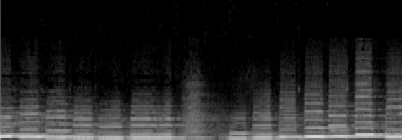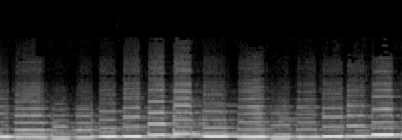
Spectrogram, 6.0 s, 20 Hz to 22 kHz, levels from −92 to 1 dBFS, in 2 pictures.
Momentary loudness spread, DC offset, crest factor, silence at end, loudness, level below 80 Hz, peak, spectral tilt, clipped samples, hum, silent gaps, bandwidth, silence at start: 14 LU; under 0.1%; 14 dB; 0 s; -22 LUFS; -72 dBFS; -8 dBFS; -0.5 dB/octave; under 0.1%; none; none; 12 kHz; 0 s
